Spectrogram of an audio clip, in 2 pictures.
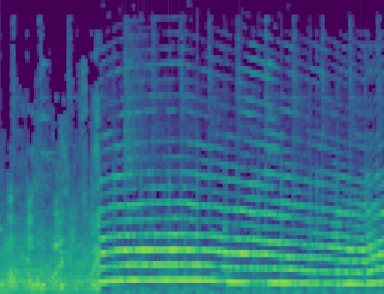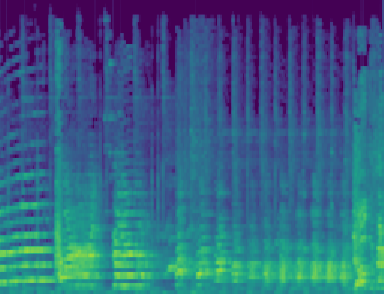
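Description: A handheld megaphone sounds one long held tone for about three and a half seconds. The tone sinks slowly in pitch, then swoops up and breaks into loud voices through the megaphone.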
